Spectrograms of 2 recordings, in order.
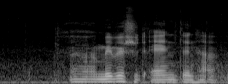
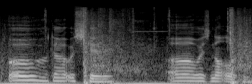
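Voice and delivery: shaken; 4 semitones higher than usual. Real, not acted. Shaken after jump scare.

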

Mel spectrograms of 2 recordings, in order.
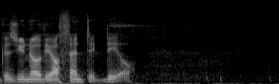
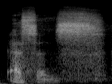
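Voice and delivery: hushed essence; 10 semitones lower, 6 dB quieter than usual. Acted. Dropped key word in sermon.

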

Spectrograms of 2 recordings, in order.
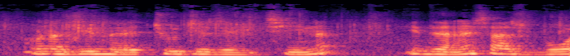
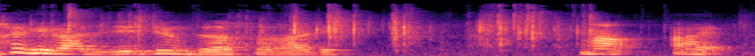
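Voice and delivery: talking while picking at teeth; mouth full of sticky candy. Real, not acted. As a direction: fingers at lips, chewing. Seen 0: Woman eats candy, fingers at mouth picking stuck piece while talking.

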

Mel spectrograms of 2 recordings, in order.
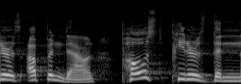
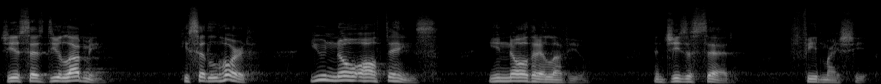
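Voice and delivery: hushed scripture reading; 4 semitones lower than usual. Acted.

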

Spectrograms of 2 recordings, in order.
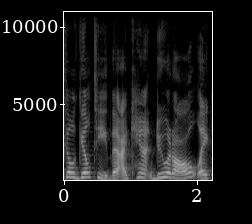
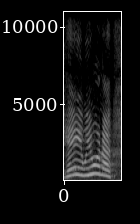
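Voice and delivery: put-on kids asking; 12 semitones higher than usual. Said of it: "and they're like".

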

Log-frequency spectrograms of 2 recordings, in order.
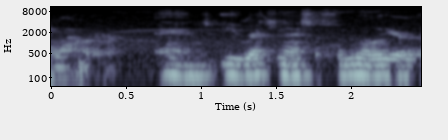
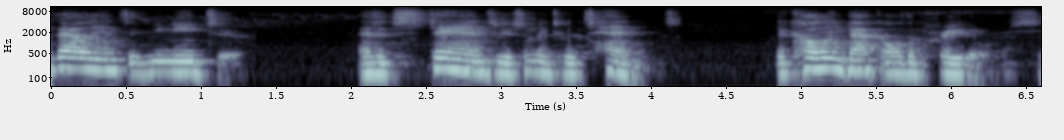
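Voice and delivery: commanding woman; 2 semitones higher, 5 dB louder than usual. Acted. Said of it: "you hear the female voice go".

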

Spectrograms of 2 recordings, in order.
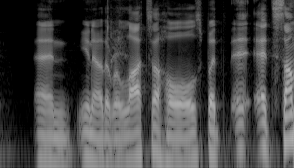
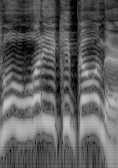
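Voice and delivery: much higher, louder mock disbelief; incredulous boss; 7 dB louder than usual. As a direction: play the baffled producer. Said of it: "And he goes".

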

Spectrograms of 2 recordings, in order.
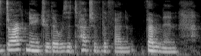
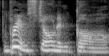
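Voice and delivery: loud, slow thundered oath; thundering; 11 dB louder, much slower than usual. A narrator's reading. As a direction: thunder it as an enraged pirate captain. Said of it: "thundered Hook".

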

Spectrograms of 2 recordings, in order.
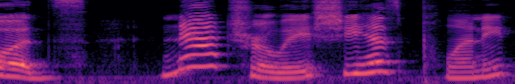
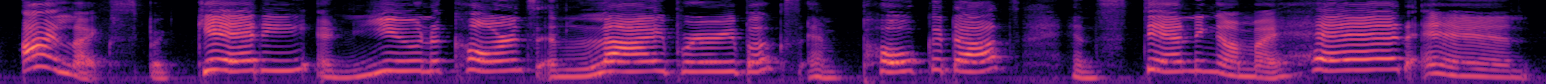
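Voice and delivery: higher, bubbly nonstop list; chattering excitedly; 7 semitones higher than usual. Acted. Wordy Birdie gushing about everything she likes, excited. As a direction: rattle it off without a breath.

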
